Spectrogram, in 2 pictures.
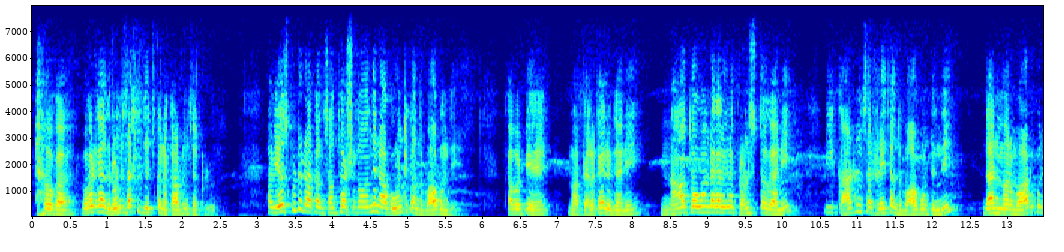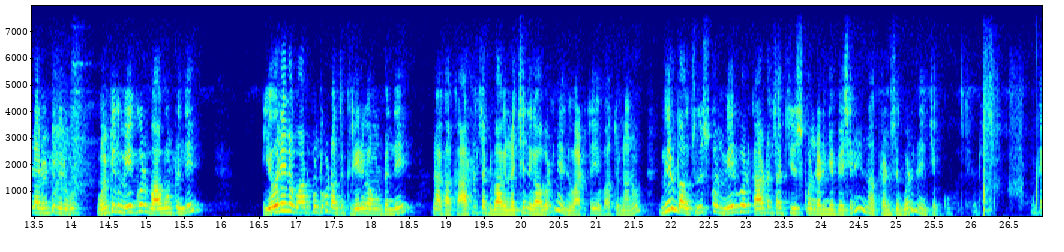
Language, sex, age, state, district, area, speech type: Telugu, male, 60+, Andhra Pradesh, Sri Balaji, urban, spontaneous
